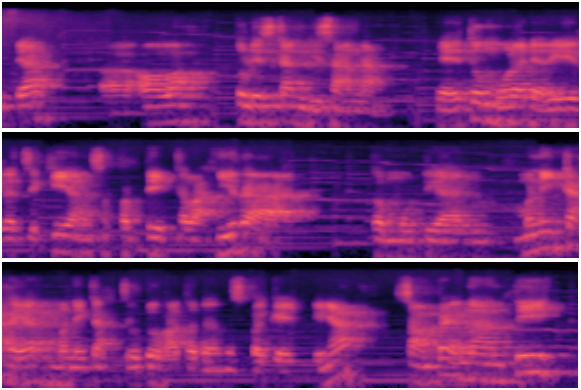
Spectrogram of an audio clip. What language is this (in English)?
Indonesian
